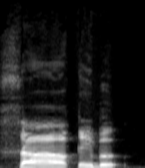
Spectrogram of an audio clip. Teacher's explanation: Qaf we read in heavy sound. On the ba we make qalqala, this is strong qalqala.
